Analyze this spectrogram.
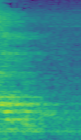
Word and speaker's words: hyperbole: This is pronounced hyperbole.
